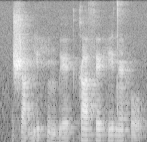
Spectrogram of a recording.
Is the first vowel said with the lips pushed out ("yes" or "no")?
no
